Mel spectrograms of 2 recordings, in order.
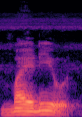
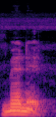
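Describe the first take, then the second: First: It is said like 'my-NEWT', with a long vowel. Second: It is said like 'MIN-it', with a short vowel. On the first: Something tiny or insignificant. "নগণ্য, little" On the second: A short moment of time. "মুহূর্ত বা moment"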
